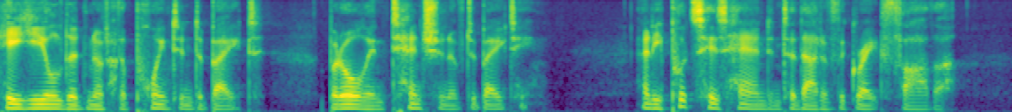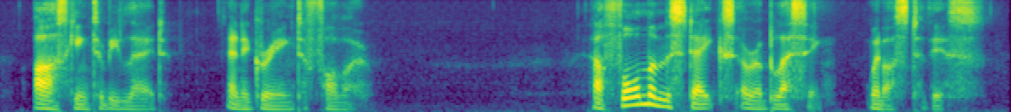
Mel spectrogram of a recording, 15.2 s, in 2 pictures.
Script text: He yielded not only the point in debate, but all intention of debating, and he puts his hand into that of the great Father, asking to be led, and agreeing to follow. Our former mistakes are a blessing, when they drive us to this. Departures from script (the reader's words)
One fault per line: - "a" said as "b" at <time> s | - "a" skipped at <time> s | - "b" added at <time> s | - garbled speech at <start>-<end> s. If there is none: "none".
- "only" skipped at 0.9 s
- "they drive" skipped at 14.2 s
